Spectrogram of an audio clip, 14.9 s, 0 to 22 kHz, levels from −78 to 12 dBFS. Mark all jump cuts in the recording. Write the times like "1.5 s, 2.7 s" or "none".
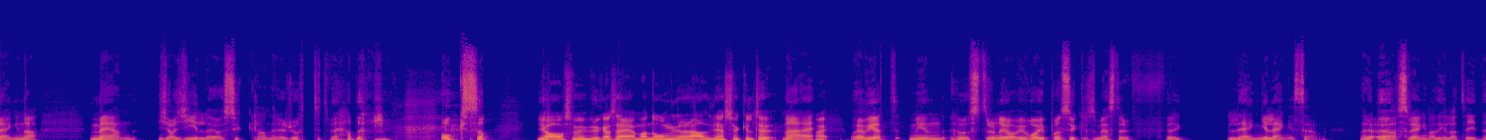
none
